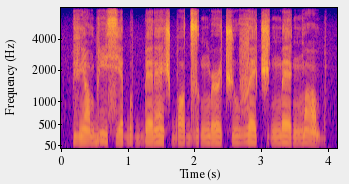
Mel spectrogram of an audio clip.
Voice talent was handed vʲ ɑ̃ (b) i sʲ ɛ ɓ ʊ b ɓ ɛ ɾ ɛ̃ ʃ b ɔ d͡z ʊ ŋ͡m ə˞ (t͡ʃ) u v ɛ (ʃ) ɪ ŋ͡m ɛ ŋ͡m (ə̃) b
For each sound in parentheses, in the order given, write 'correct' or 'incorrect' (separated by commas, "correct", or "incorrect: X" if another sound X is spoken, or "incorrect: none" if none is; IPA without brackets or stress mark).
correct, correct, incorrect: t͡ʃ, incorrect: ɑ̃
